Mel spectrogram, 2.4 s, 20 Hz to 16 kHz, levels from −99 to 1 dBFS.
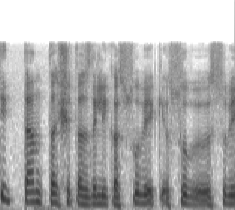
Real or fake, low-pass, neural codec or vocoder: real; 7.2 kHz; none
